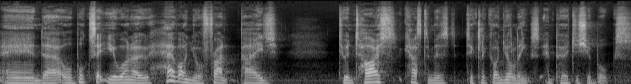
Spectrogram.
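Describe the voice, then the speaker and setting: Speaking with an Australian accent, a man keeps a fairly slow pace and fairly even intonation. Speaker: online business coach. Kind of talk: tutorial. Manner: casual, conversational.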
